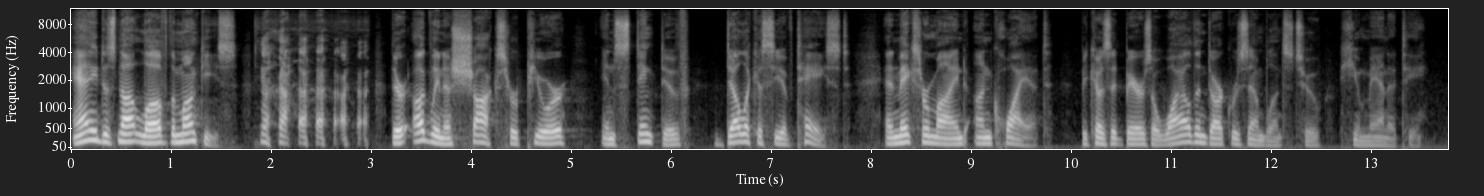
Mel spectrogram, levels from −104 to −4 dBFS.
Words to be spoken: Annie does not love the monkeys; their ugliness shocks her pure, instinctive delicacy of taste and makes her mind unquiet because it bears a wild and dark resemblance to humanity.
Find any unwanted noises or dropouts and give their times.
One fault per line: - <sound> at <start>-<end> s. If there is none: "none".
- laugh at 1.8-3.0 s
